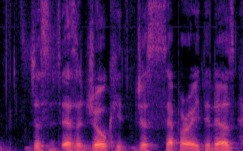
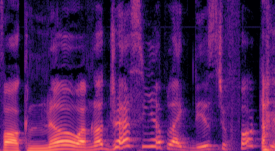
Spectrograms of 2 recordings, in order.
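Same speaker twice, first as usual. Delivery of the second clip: high, laughing mock refusal; 11 semitones higher, 8 dB louder than usual. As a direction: laugh it off while retelling the no. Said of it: "I was like".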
